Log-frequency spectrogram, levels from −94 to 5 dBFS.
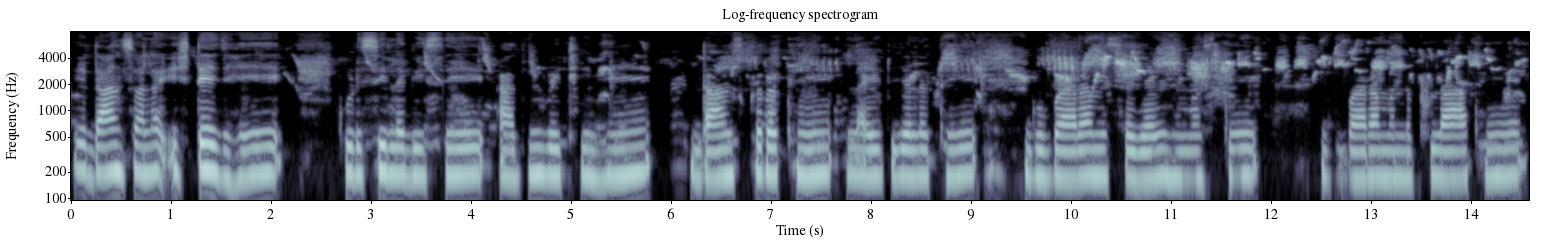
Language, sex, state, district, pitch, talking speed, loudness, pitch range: Hindi, female, Chhattisgarh, Balrampur, 185 Hz, 105 wpm, -21 LUFS, 180-195 Hz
